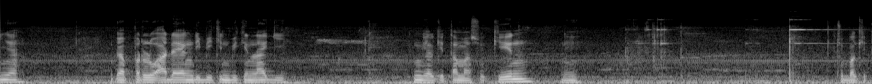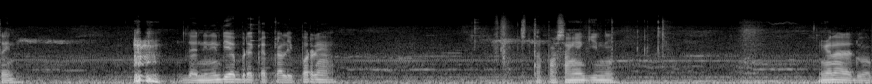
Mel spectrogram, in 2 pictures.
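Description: Metal tools and parts clink as they are handled.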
